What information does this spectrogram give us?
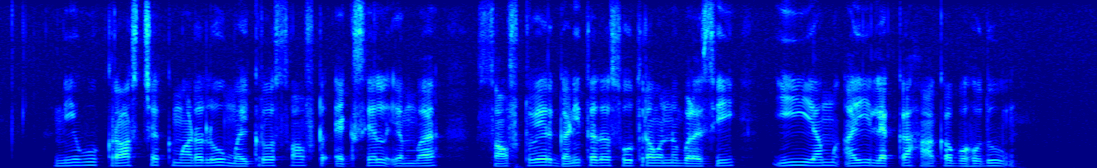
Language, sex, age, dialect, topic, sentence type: Kannada, male, 31-35, Mysore Kannada, banking, statement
